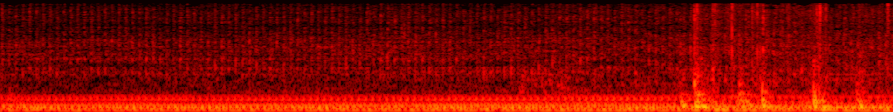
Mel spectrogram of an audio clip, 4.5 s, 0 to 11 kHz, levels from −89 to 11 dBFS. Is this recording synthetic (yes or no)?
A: no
